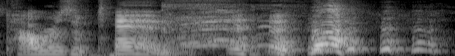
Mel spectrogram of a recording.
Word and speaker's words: Powers of X: powers of x which i later learned is pronounced powers of ten uh dubbed hawks pox respectively so to say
